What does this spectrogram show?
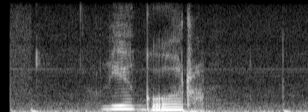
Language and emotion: Russian, neutral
